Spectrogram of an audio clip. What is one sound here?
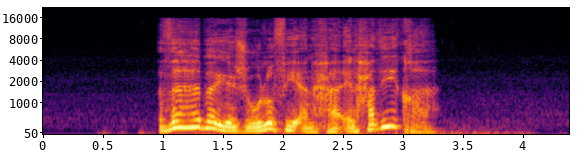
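A man speaks in a lively, sing-song voice.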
